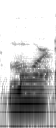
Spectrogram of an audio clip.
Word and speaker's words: Moore: Moore, MOORE.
